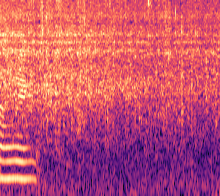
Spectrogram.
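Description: Steady rain falling on wet pavement, an even hiss throughout.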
